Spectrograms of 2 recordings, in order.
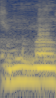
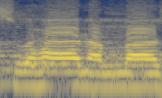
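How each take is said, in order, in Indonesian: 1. Diucapkan sangat cepat dan tidak jelas. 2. Diucapkan perlahan dengan setiap suku kata jelas. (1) "zikirnya terlalu cepat" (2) "Yang bagus bos"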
